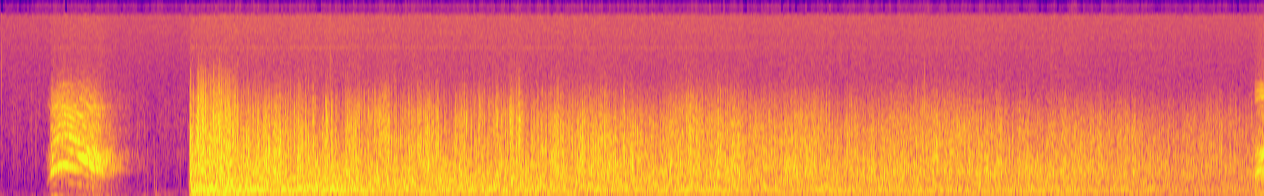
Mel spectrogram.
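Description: The first atomic bomb test detonation: a sharp blast, then a loud, sustained roaring rumble that fills the rest of the clip, with no voices.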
